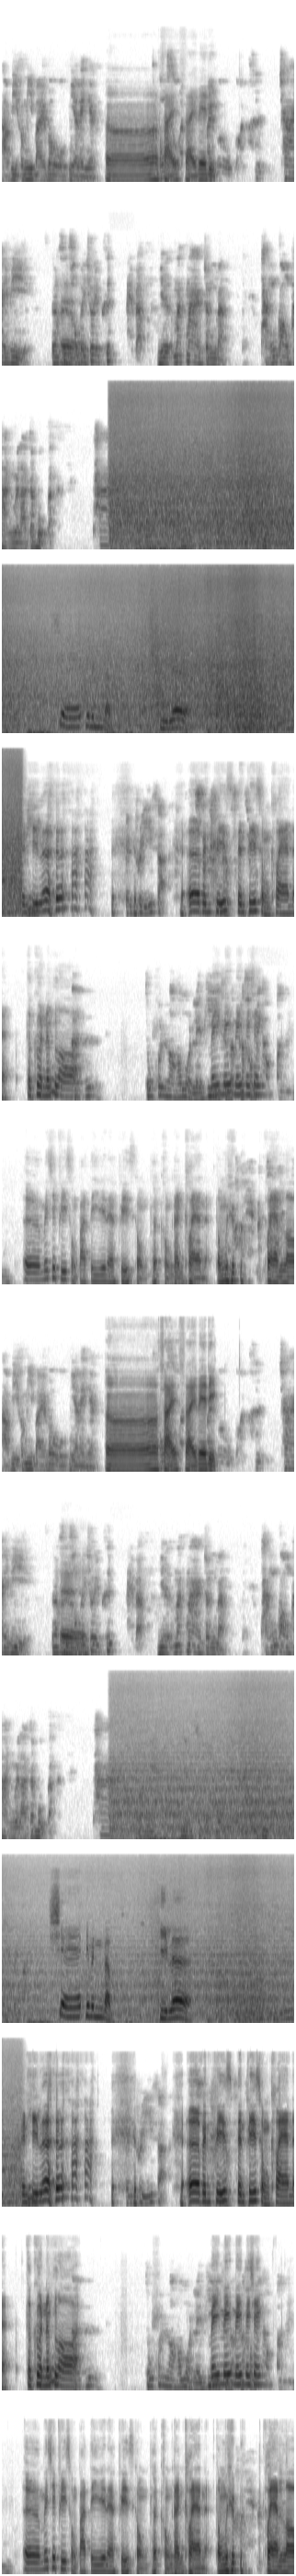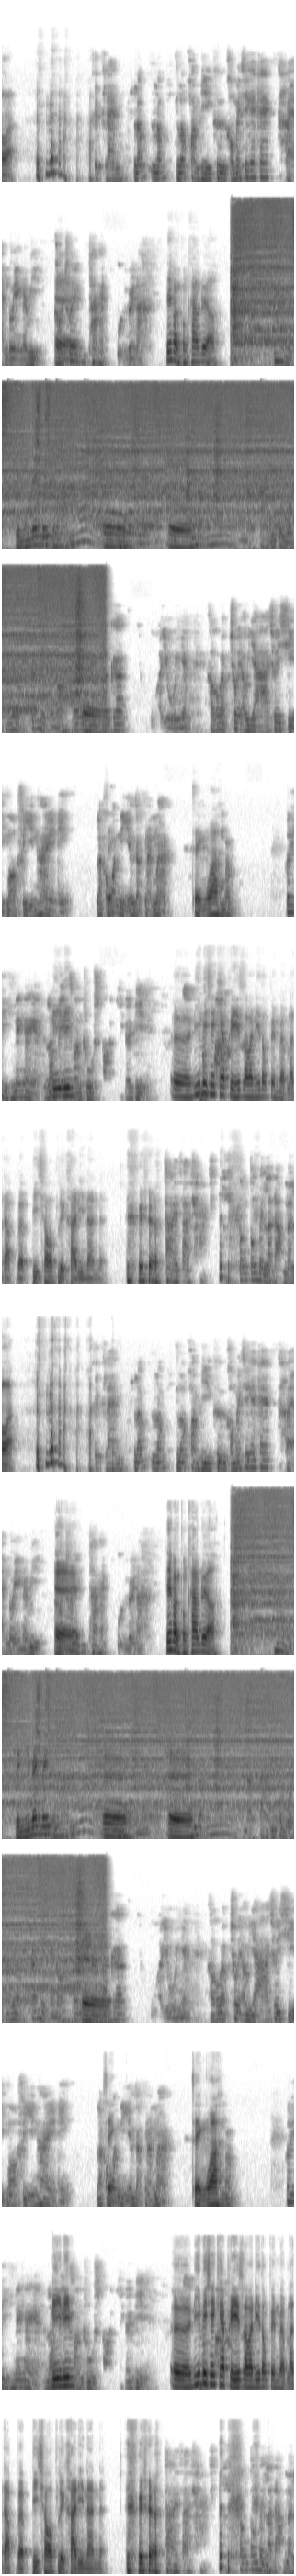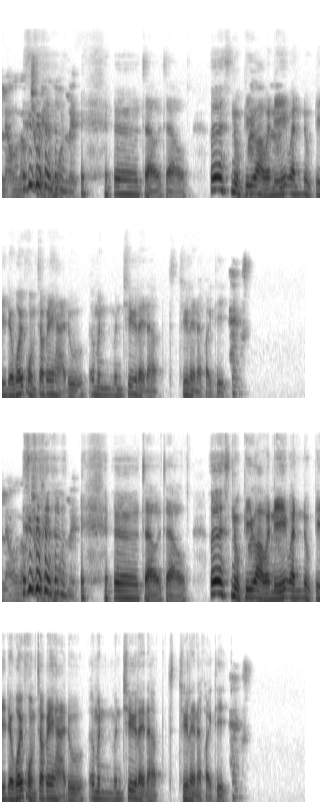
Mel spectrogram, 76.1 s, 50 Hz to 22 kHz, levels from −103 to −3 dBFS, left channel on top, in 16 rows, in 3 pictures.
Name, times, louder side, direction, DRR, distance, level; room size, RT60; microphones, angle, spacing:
voice 1, 0.0-1.6 2.4-3.0 3.3-4.2 4.5-5.2 5.6-6.5 6.8-8.5 9.0-10.5 11.0-12.2 12.4-14.9 15.9-16.0 16.3-16.7 18.4-19.8 21.1-22.0 22.2-22.8 25.0-25.4 26.2-28.8 32.3-33.2 34.9-40.6 42.5-43.0 43.4-44.1 44.4-45.4 46.0-46.4 46.7-49.7 50.2-53.6 54.0-55.2 56.0-56.3 57.1-59.7 60.2-61.3 64.7-67.9 70.4-71.0 74.9-75.2, left 1 dB, 50° left, 2.8 m, -41 dB
voice 2, 1.7-3.5 5.7-6.2 15.1-16.1 16.8-17.5 19.4-20.6 20.9-21.1 22.1-24.0 24.3-25.1 27.2-28.1 29.0-32.6 32.9-33.6 33.9-34.4 39.0-39.4 40.8-41.7 43.2-43.8 44.5-45.0 45.6-46.1 49.0-49.5 54.2-54.4 55.6-56.0 58.1-58.5 60.0-63.7 64.0-64.6 65.7-65.9 67.1-67.8 68.1-69.6 69.9-73.9 74.2-74.9, right 5 dB, 65° right, 0.5 m, -28 dB
sound 1, 11.3-19.4, left 7 dB, 70° left, 0.5 m, -30 dB
Long Breath Concentrated, 41.9-49.4, left 4 dB, 20° left, 0.5 m, -27 dB
6.9 x 5.1 x 2.8 m
head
